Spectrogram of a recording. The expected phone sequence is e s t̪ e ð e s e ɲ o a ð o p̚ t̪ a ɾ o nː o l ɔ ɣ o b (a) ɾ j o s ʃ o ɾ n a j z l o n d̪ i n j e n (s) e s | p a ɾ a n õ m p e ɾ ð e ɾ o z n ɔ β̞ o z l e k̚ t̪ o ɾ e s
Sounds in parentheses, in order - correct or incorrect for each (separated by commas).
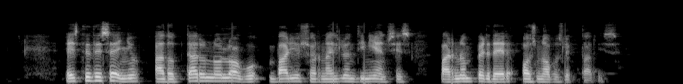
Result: correct, correct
